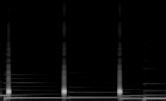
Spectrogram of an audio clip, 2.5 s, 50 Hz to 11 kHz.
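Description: Metronome clicking at 72 beats per minute, three clicks, over a single clean guitar note held and slowly fading across the tie. A new note sounds with the third click, near the end.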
